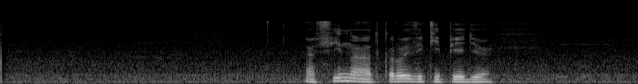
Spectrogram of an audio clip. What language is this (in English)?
Russian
